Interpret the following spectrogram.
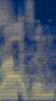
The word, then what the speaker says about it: rosin: I swear it's rosin. Everyone Everyone's saying resin. It I think it's rosin.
